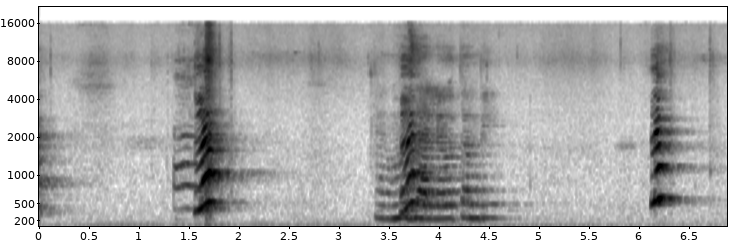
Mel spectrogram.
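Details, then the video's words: Cat meowing in a small room: a short rising mew, then a longer wavering call, and a final brief meow, with soft human baby-talk in the background. "meow meow"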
